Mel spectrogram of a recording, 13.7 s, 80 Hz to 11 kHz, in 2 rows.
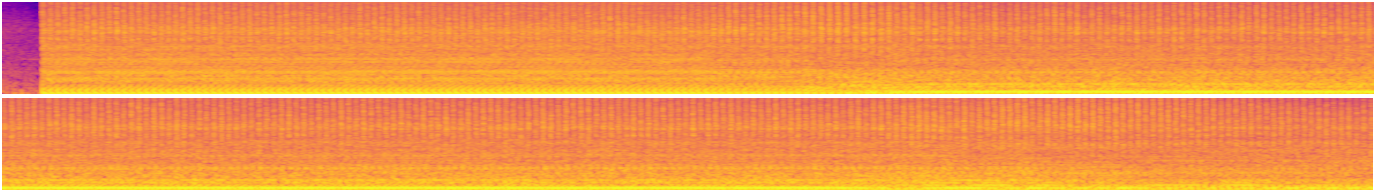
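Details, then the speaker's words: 1990s Snapper riding mower, Briggs & Stratton single-cylinder, carburetor rebuilt years earlier, new fuel filter, shut-off switch and air filter, sat for years: steady, even putter settling smoothly at idle; healthy normal idle, called a success. "that's the idle now I would say this is a success fellas"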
